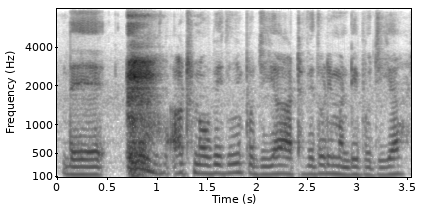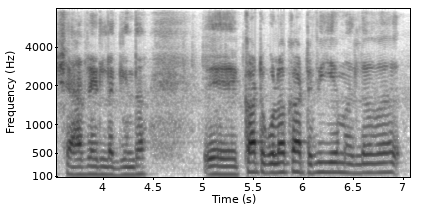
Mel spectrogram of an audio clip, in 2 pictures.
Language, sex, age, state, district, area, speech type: Dogri, male, 18-30, Jammu and Kashmir, Reasi, rural, spontaneous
